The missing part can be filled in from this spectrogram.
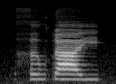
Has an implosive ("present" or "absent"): present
